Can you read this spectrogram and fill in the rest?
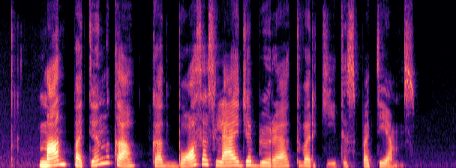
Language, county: Lithuanian, Šiauliai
